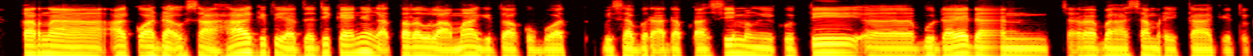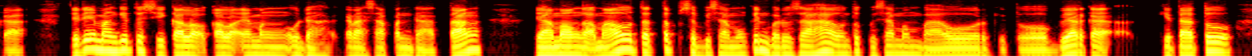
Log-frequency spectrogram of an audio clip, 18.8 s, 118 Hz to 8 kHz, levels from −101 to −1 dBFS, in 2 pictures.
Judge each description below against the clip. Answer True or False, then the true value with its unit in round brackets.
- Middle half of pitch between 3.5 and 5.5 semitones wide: True (3.8 semitones)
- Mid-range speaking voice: False (115 Hz)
